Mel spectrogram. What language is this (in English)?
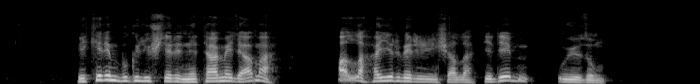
Turkish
